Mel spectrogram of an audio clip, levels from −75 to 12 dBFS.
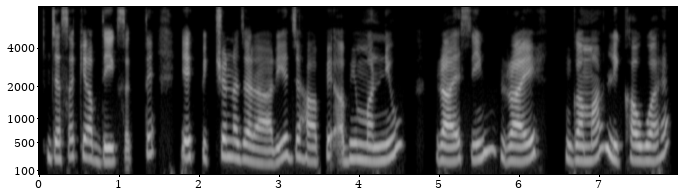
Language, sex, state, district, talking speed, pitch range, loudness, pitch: Hindi, female, Uttar Pradesh, Lalitpur, 165 wpm, 220-280 Hz, -19 LUFS, 245 Hz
